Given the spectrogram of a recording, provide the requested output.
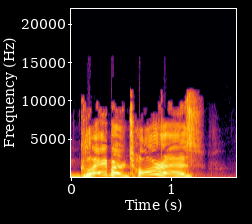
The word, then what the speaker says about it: Gleyber Torres: That's a 2-run shot by Gleyber Torres.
